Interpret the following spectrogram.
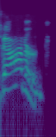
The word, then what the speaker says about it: Goddard: So if I'm pronouncing Oh, it Goddard, like Goddard, Dick yeah.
